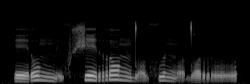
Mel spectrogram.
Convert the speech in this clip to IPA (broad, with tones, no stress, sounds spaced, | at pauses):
e˨˩˦ ɾ o˥˧ ŋ n ḛ˩ xʷ ʃ e˥˧ r ɔ˥˧ ŋ d ɔ̰˩ xʷ ə˥˧ ŋ ɔ̰˩ d ɔ˩ r o̰˨˩˦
